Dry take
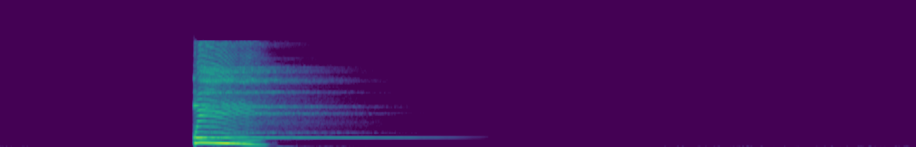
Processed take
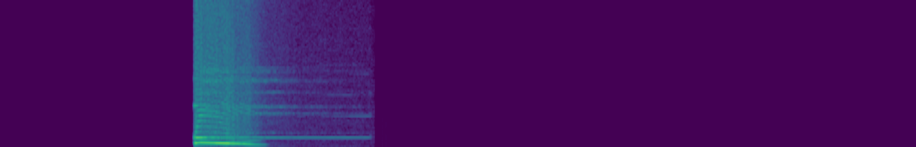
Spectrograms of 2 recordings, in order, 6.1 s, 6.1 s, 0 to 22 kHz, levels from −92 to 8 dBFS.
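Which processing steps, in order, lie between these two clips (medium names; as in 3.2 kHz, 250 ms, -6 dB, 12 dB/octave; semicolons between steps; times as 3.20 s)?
companded quantiser 4-bit; de-hum 45.07 Hz, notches 7; trim -8.5 dB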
